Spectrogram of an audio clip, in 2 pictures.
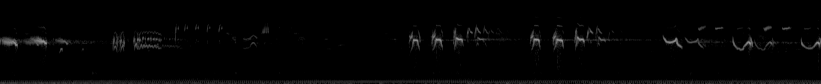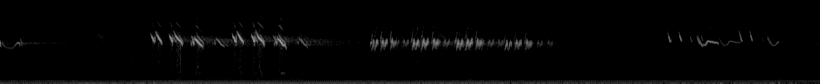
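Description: Songbird singing: short phrases of quick, high, trilled notes, repeated with brief pauses between them, over a faint steady low hum.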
